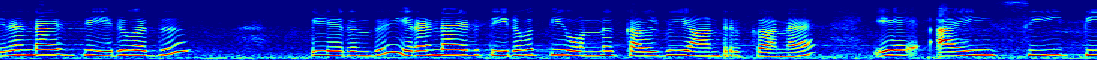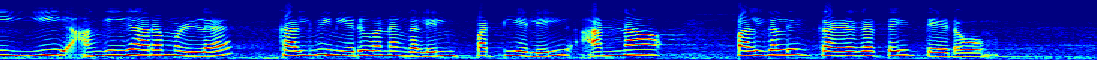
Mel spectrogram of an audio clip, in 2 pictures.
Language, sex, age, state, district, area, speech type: Tamil, female, 30-45, Tamil Nadu, Krishnagiri, rural, read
